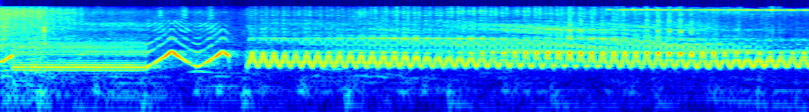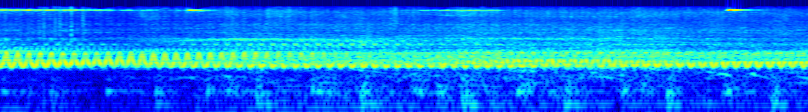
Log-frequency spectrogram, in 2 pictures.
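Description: Vehicle's electronic siren: rapid up-and-down whoops for about the first second, then a steady, fast-pulsing wail for the rest.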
